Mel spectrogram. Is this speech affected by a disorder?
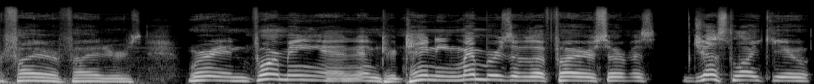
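Yes: Parkinson's disease; deep brain stimulators.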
